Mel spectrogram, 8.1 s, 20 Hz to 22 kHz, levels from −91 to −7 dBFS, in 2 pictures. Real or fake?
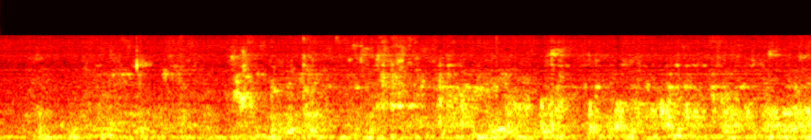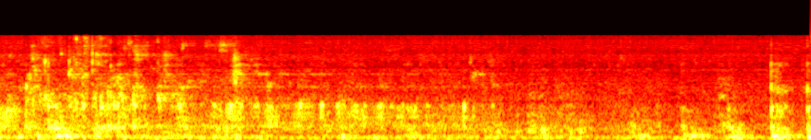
fake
